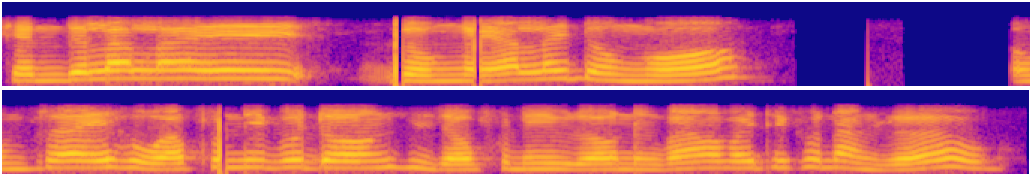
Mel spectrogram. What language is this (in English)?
Bodo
